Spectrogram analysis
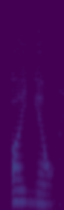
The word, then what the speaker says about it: oignon: I côte à côte donc la prononciation a été altérée en raison de l'orthographe pour éviter ce problème de lecture le O suivi du I de oignon est en trompeur le i disparaît maintenant oon retrouve une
